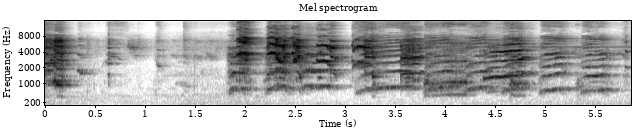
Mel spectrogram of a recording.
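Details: Laughing call of a black chick: faint chips first, then a loud run of harsh, stuttering notes that break into a long, wavering chattering phrase.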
